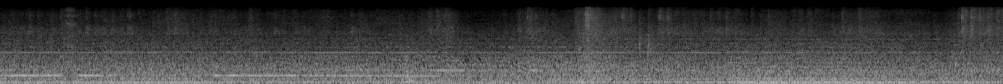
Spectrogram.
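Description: Interior of a moving city bus: steady engine and road rumble with a thin high whine. The low rumble grows louder about three-quarters of the way through, and there is one short click about six seconds in.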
